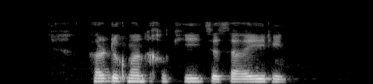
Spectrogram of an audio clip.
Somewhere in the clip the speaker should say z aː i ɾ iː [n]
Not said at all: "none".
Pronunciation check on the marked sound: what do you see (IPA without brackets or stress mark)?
n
